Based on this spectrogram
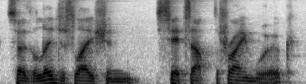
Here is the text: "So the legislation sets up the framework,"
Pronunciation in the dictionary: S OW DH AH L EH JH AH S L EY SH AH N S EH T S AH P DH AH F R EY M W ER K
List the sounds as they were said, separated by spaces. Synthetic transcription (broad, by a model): S OW DH AH L EH JH AH S L EY SH AH N S EH T S AH P DH AH F R EY M W ER K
